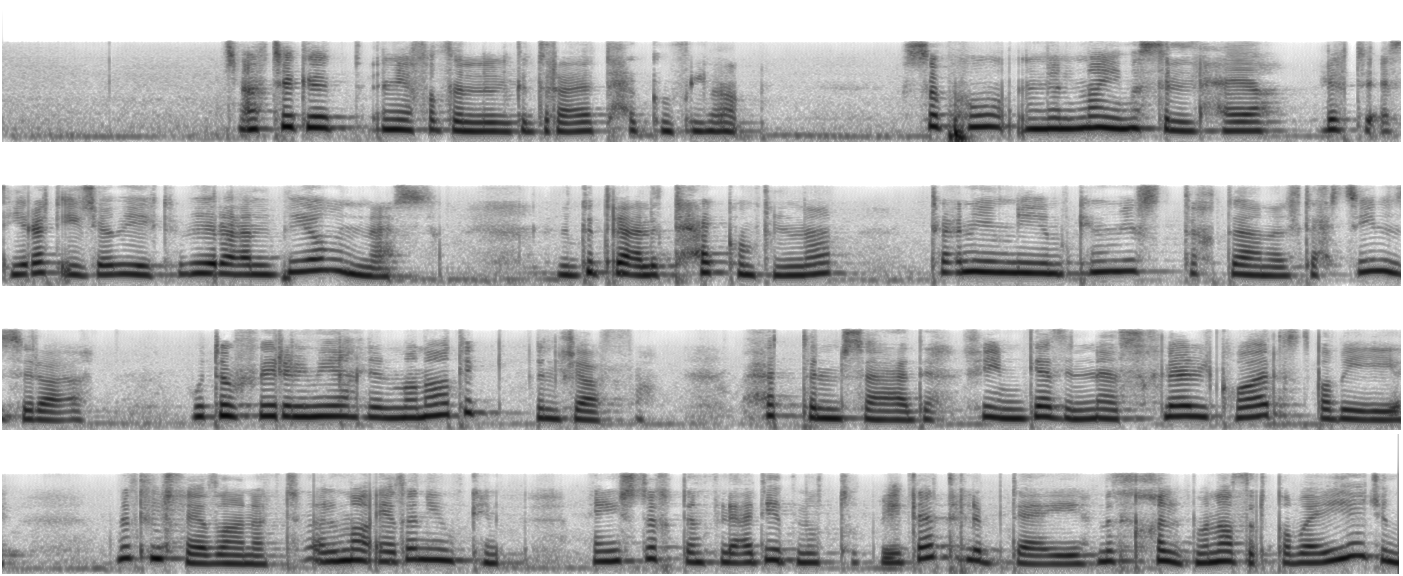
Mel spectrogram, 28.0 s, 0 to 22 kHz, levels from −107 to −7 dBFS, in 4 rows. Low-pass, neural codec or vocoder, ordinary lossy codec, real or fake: none; codec, 16 kHz, 2 kbps, X-Codec, HuBERT features, trained on balanced general audio; none; fake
